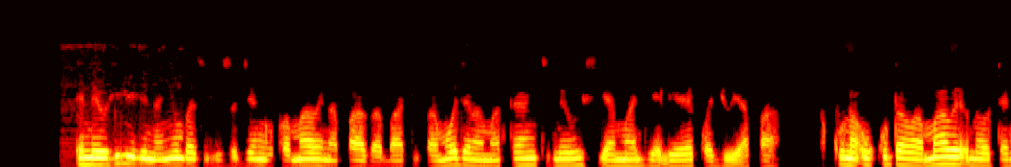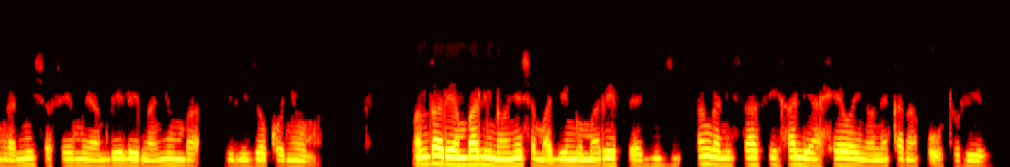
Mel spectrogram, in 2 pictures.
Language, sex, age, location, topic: Swahili, male, 18-24, Nairobi, government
